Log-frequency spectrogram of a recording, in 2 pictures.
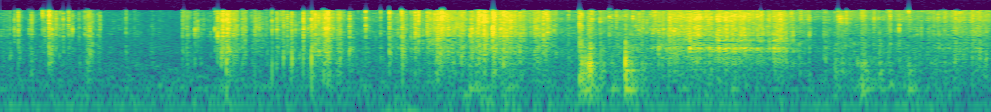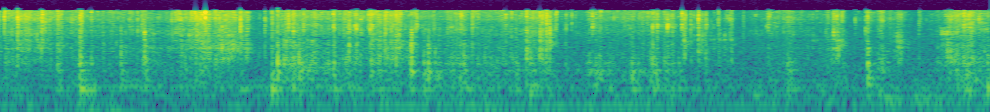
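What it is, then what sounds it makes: Dry soap being crushed. A hand-sized, carved pink dry soap rose, solid with thin layered petals, is held in the palm and crushed between the thumbs and fingers into brittle flakes, which are then squeezed in the hands. Dense, bright, dry crunching and crackling fills the clip in irregular bursts, loudest around the middle, with almost no low end. It ends in softer, scattered crinkles as the flakes are worked.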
